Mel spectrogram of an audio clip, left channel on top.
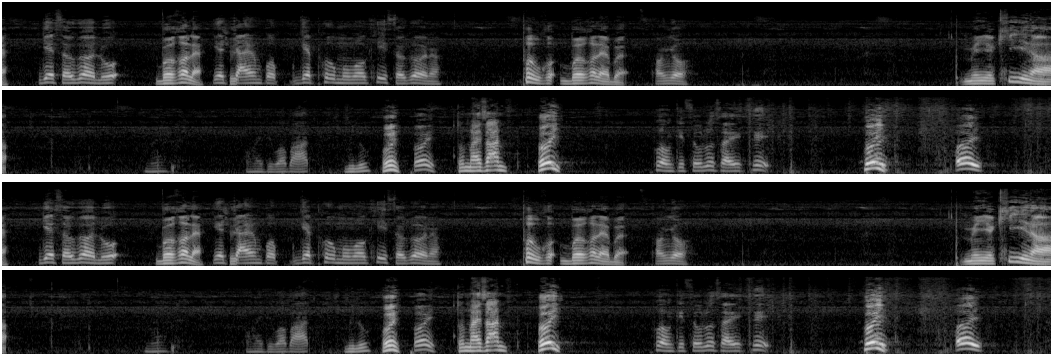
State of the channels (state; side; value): normal; both; correlation 0.90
